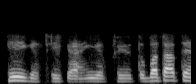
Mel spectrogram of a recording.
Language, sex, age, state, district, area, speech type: Hindi, male, 18-30, Bihar, Samastipur, urban, conversation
